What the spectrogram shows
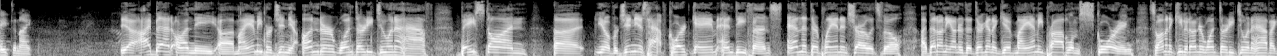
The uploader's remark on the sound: Live From Radio Row in Las Vegas!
